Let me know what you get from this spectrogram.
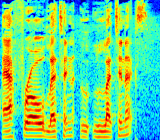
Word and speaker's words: Afro-Latinx: So I want to make sure that I'm saying this correctly. You are Afro-Latinx? – Yeah.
